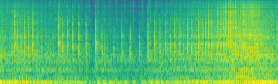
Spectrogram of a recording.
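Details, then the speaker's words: Honda Verza with loud noise and thick white smoke, revved up close: rough clattery kletek-kletek knock rising and falling with throttle; suspected scored piston or connecting rod, later found piston scored. "demikian untuk suaranya untuk motor Honda Verza ini kemungkinan piston kena ataupun stang piston ini kedua kemungkinan ya karena ada suara kletek-kletek dan suara kemruyuk tapi cuma sedikit"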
